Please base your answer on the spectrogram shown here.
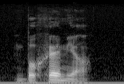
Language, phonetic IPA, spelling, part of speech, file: Polish, [bɔˈxɛ̃mʲja], Bohemia, proper noun, Pl-Bohemia.ogg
